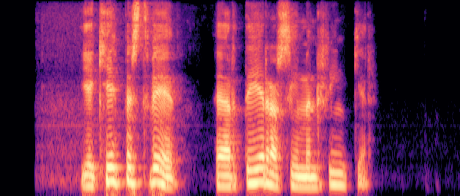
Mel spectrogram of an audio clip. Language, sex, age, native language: Icelandic, male, 20-29, Icelandic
